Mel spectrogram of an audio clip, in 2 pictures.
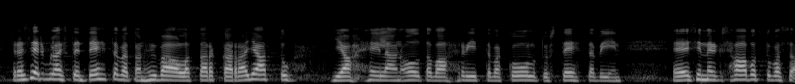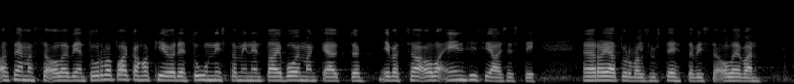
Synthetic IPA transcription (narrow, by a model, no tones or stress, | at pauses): re̞serʋilæist̪e̞nt̪e̞ht̪æʋæt̪onhyʋæolːɑt̪ːɑrkːɑːrɑjɑt̪ːu | jɑhe̞ilːæo̞nolt̪ɑʋɑriːt̪ːæʋækoulut̪ust̪e̞ht̪æʋiːn | e̞sime̞rkikshɑːʋot̪ːuʋɑsːɑɑsemɑsːɑoleʋient̪urʋɑpɑikːɑɦɑkio̞jdent̪unːist̪ɑminent̪ɑiʋo̞imɑŋkæyt̪ːøʔe̞jʋæt̪sɑːolːɑ̰ʔe̞nsisiɑisest̪irɑjɑt̪urʋɑlːˑisuːst̪e̞ht̪æʋisːæ̰o̞leʋɑn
